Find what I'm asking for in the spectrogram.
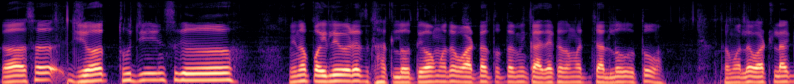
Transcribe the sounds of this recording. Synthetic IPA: k̪əɾəsəd͡ʑeʋat̪ʰːud͡ʑins | minapəɦiliʋeɭjat͡sɡʱat̪lot̪ĩʋ̤aməlaʋaʈət̪ɦot̪amiːkaɾjakəɾmat̪̚t͡salːəɦot̪o | t̪əməlaʋaʈlak

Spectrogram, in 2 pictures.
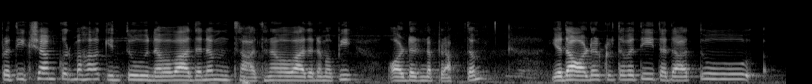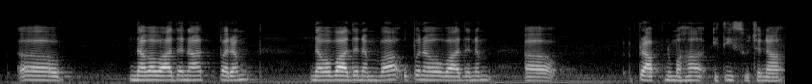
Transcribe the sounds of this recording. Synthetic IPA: pɾɐt̪iːkʂaːmkuɾmɐɦɐ̆kint̪unɐʋɐʋaːd̪ɐnɐmsaːɾd̪ʱɐnɐʋɐʋaːd̪ɐnɐmɐpi | aːɾɖɐɾnɐpɾaːp̚t̪ɐmjɐd̪aaːɾɖɐɾkɾɪt̪ɐʋɐt̪it̪ɐd̪aːt̪u | nɐʋɐʋaːd̪ɐnaːt̪̚pɐɾɐm | nɐʋɐʋaːd̪ɐnɐmʋaːʔupɐnɐʋɐʋaːd̪ɐnɐm | pɾaːpnumɐɦɐit̪isuːt͡ʃɐnaː

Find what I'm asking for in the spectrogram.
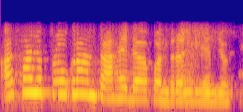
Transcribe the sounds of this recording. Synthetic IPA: ɐsãd͡ʑopɾoːɡɾaːmt̪ɐaːɦeɗɐɦpɐ̃nd̪ɾənɪ̆ɗiːɦənɪ̆d͡ʑoː

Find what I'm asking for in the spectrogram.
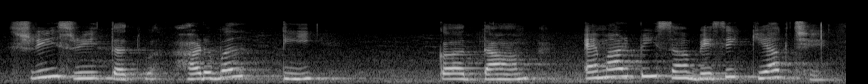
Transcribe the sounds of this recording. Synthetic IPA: ʃɾiːʃɾit̪ət̪ʋhəɽbəlʈ̪i | kəd̪aːm | emaːɾpisə̃beːsɪkːjakt͡ʃʰe

